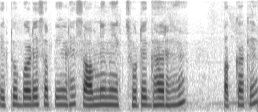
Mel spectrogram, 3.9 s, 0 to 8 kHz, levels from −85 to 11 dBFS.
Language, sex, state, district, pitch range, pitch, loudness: Chhattisgarhi, male, Chhattisgarh, Raigarh, 195-210 Hz, 200 Hz, -18 LUFS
